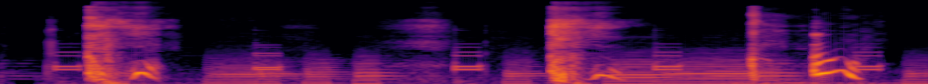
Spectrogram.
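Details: Several short, sharp sneezes from a child over background music.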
